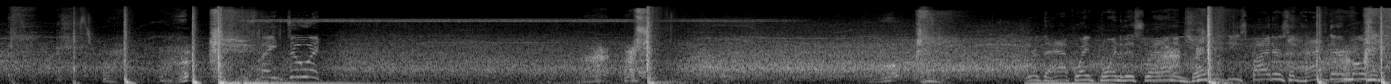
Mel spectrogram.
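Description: Gloved punches land with heavy thuds.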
